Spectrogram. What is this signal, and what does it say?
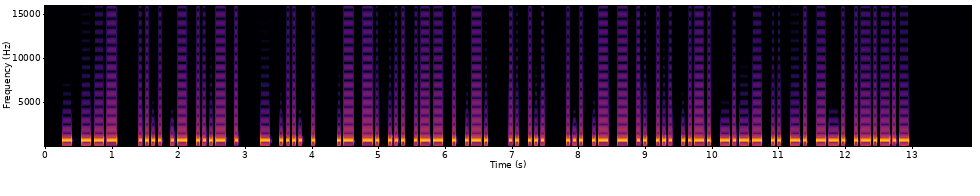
Morse code, heard as a keyed tone, about 25 wpm, 700 Hz. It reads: TO HAVE THE ANSWER IS SATISFYING.
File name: practice / 25wpm / Sentences with 3-Word Phrases - 25wpm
